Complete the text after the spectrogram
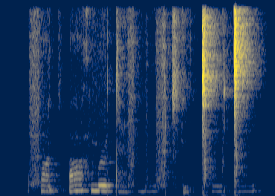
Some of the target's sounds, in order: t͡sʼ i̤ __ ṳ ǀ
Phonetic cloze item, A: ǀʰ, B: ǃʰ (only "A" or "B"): A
